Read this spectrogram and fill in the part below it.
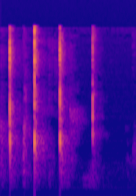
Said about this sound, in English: No, we were applauding you.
